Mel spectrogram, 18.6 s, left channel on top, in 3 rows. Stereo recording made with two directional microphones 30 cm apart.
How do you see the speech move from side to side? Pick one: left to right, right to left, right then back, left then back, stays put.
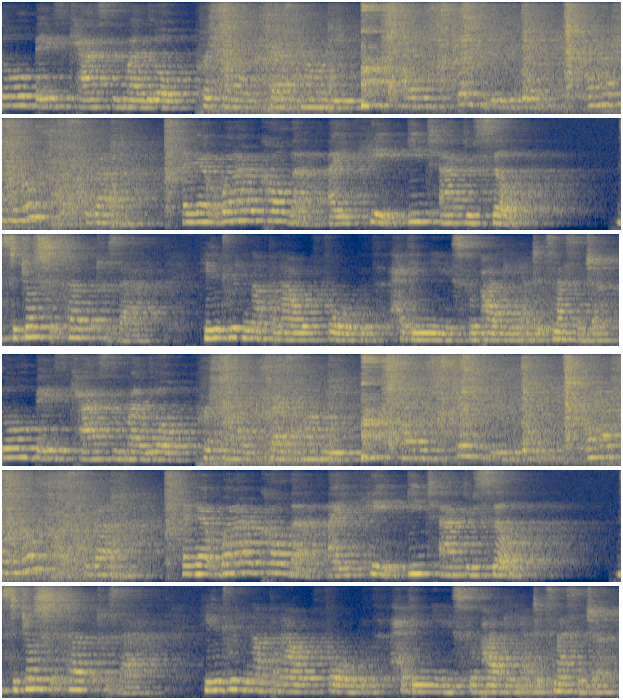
right then back.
